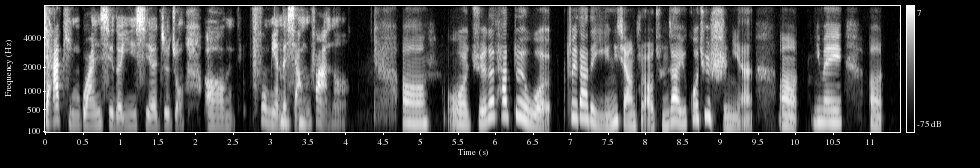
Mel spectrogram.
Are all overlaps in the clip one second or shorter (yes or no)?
yes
